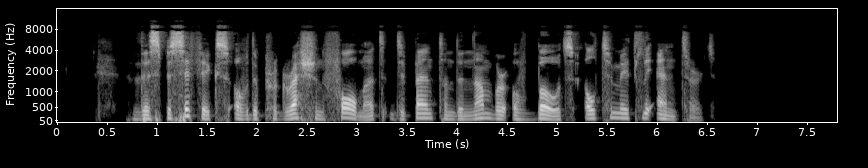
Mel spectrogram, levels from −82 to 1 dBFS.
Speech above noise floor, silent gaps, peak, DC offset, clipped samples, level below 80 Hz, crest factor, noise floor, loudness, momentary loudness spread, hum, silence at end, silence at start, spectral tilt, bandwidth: 67 dB; none; 0 dBFS; under 0.1%; under 0.1%; -50 dBFS; 22 dB; -89 dBFS; -20 LUFS; 14 LU; none; 1.25 s; 0.4 s; -3 dB/octave; 11 kHz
